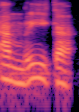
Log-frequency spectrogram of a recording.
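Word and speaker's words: أمريكا: min Amrika A-nya panjang Ustaz.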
